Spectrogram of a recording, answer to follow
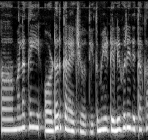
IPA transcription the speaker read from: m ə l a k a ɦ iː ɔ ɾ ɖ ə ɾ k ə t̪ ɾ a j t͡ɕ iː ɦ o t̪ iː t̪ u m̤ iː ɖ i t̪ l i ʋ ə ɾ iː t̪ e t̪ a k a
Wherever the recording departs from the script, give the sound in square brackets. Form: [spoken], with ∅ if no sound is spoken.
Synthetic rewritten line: m ə l a k a ɦ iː ɔ ɾ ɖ ə ɾ k ə [∅] ɾ a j t͡ɕ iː ɦ o t̪ iː t̪ u m̤ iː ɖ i [∅] l i ʋ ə ɾ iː [d̪] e t̪ a k a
